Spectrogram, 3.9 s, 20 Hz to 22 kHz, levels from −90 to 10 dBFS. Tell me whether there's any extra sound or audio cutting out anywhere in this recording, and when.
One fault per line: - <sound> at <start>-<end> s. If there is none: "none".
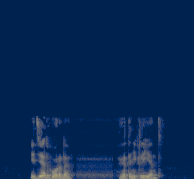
none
